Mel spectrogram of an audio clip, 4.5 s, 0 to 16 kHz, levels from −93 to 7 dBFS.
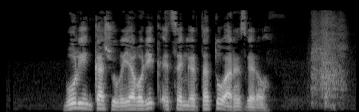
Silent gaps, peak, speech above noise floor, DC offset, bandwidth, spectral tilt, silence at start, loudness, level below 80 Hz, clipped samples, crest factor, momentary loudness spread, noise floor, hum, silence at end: none; -4 dBFS; 49 dB; under 0.1%; 11.5 kHz; -5 dB/octave; 0.8 s; -25 LUFS; -68 dBFS; under 0.1%; 22 dB; 15 LU; -73 dBFS; none; 0.2 s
